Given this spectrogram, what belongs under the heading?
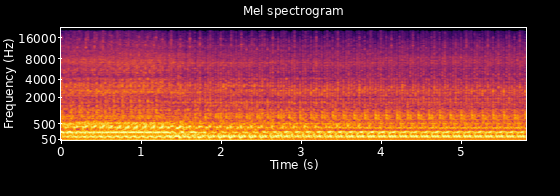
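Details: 1.9L TDI diesel with a fuel problem, idling: sharp fairly regular knock about four times a second over rough clatter; diagnosed as bad injectors.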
